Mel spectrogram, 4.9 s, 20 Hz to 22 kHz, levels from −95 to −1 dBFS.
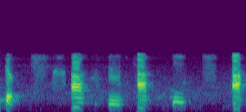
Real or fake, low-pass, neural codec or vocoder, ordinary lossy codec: real; 3.6 kHz; none; none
